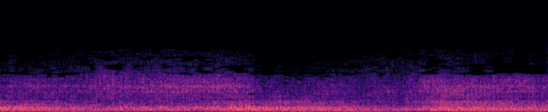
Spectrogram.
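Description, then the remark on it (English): A propeller airplane engine roars loudly and continuously, with a slight dip and swell in the drone as the plane spins out of control. No voices are heard. “Jiminy, the plane. Spinning. It's out of control.”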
